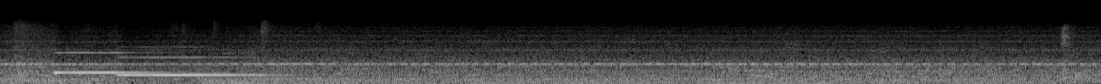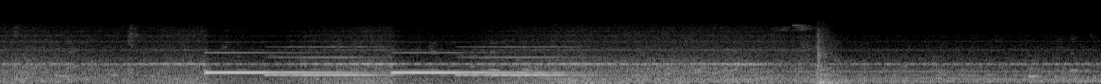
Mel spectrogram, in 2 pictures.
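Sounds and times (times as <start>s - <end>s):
train rumble and hiss: 0.0s - 22.0s
loud steady tone: 0.3s - 3.1s, 12.8s - 17.6s.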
